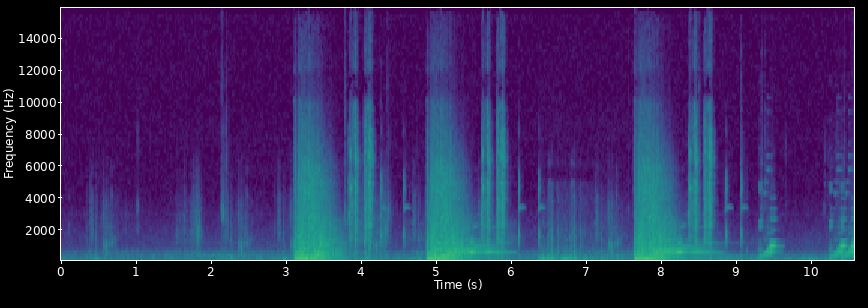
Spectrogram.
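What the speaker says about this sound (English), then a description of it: "I'll shoot you with a shotgun." Three loud, spaced shotgun blasts from a video game ring out in an intense shooting scene, each a sharp broadband boom with a short decaying tail, separated by quieter rustling and faint game background.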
